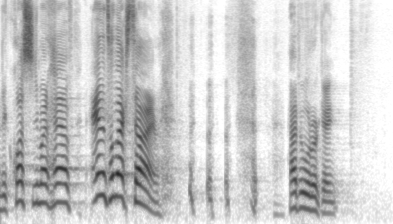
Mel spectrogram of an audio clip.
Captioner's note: chuckles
